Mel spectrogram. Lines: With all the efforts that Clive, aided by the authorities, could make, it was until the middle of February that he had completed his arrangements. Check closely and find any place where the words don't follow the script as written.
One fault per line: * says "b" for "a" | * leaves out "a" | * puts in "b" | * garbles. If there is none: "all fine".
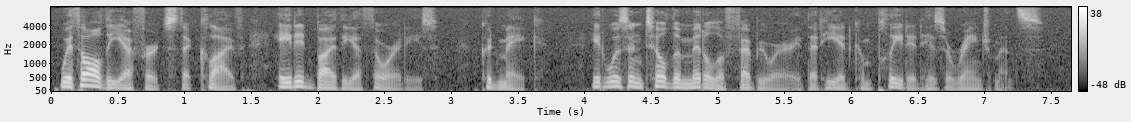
all fine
